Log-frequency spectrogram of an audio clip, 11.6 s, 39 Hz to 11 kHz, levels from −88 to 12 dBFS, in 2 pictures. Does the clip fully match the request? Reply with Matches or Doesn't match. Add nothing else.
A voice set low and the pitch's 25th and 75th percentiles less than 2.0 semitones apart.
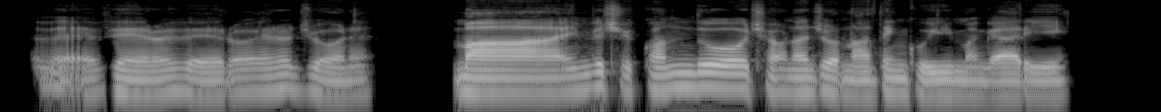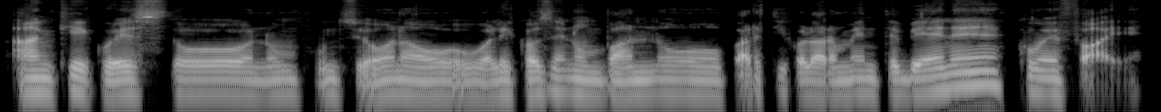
Doesn't match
